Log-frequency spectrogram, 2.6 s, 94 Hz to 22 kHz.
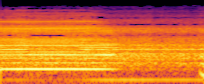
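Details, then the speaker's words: Anycubic i3 Mega 3D printer starting a print. A loud, steady buzzing hum with a tonal edge that grows as power increases and eases when the frame or platform is pressed. The frame is resonating; source not yet found. "I start up the print for example when the power power increases I'm going to hear that well on the camera but something is vibrating if I am a first on the platform or the bottom here yeah you can notice that the vibrating sound goes away so it is really loud I don't know something is making this entire thing vibrate"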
